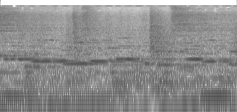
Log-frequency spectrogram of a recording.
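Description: Live jazz combo playing an instrumental passage: a flute carries a melody of held notes over piano, upright bass and drums.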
